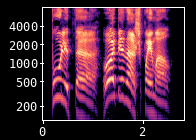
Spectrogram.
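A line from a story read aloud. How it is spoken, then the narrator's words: Forced cheerful shout. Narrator (Russian): Василий нарочито весело крикнул вслед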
